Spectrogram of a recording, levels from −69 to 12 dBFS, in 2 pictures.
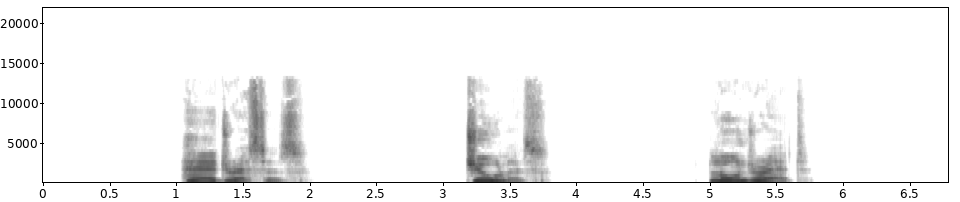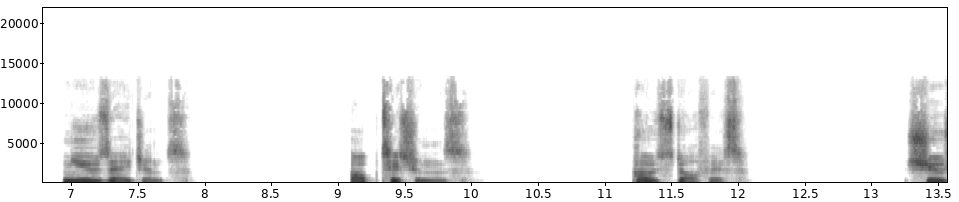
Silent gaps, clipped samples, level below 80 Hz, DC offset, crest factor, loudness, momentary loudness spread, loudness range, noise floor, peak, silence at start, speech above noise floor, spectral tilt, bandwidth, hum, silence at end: none; under 0.1%; -46 dBFS; under 0.1%; 18 dB; -16 LUFS; 14 LU; 4 LU; under -90 dBFS; 0 dBFS; 1.05 s; over 75 dB; -4 dB/octave; 13.5 kHz; none; 0 s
